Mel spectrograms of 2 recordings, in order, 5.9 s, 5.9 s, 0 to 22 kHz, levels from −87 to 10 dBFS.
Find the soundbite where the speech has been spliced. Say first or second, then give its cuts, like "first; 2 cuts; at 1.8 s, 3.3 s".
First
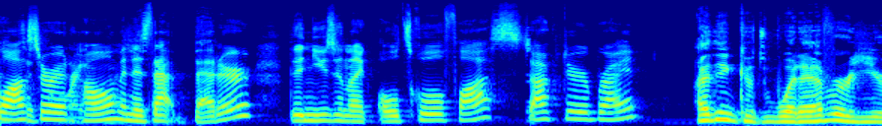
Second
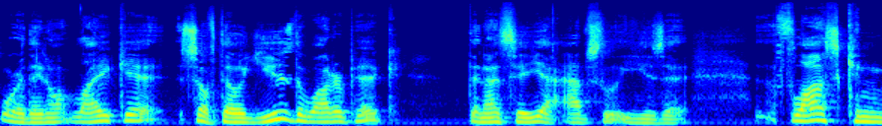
second; 1 cut; at 5.0 s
